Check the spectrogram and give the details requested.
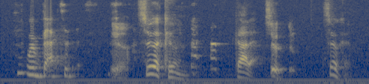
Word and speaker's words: Suicune: Or I try and pronounce it. Puchina. Mightyena. Oh, I get it. Yeah, that works. Suicune. We're back to this. Yeah. Suicune.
